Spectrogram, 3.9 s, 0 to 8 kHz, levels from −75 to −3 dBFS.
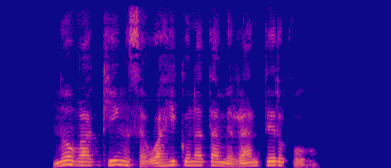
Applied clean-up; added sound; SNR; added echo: neural separator model SepFormer DNS4.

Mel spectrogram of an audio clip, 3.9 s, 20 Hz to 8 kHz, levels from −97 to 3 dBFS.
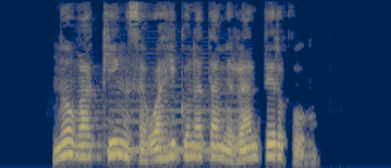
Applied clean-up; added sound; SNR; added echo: none; Wind instrument, woodwind instrument; 15 dB; none.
